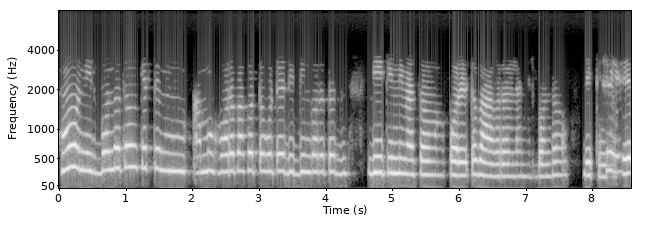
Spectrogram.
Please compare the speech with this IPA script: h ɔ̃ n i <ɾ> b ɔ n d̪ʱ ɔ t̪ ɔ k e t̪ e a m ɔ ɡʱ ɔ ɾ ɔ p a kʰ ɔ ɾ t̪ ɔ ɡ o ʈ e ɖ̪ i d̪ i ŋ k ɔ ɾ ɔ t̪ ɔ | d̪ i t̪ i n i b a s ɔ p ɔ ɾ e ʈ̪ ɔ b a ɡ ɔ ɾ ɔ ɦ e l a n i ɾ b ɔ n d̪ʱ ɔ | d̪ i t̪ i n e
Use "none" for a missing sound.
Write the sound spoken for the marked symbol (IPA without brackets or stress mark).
ɾ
